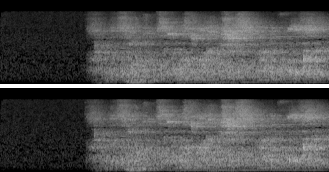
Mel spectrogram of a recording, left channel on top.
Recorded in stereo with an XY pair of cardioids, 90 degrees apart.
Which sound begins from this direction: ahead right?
Whispering, at 0.9 s.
